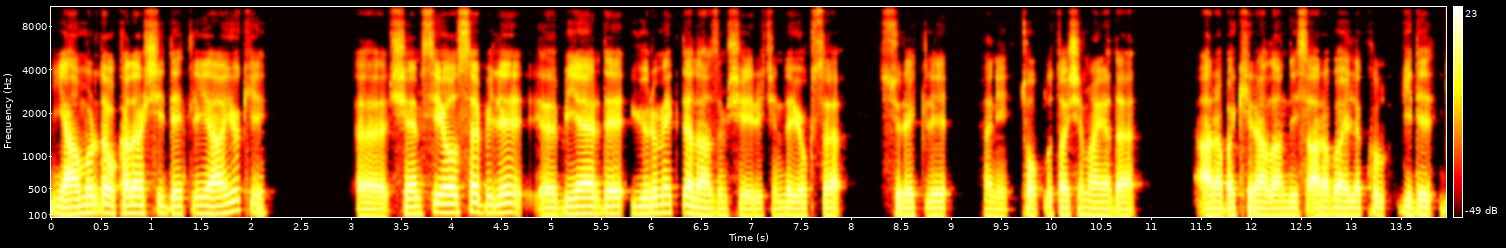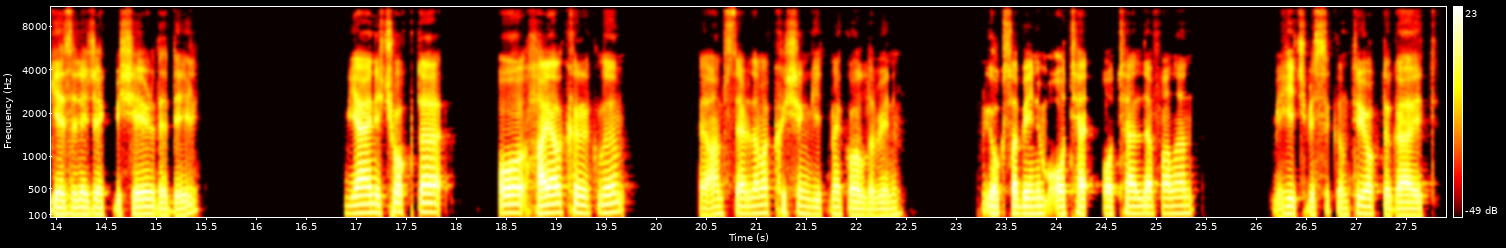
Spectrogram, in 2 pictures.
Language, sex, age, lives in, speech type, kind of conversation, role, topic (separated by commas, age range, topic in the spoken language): Turkish, male, 25-29, Germany, conversation, unstructured, none, Hangi seyahat deneyimi seni en çok hayal kırıklığına uğrattı?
